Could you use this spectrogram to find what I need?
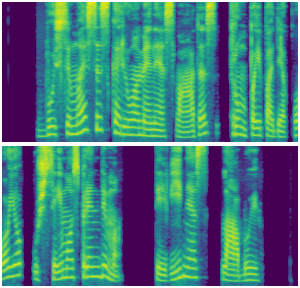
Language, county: Lithuanian, Šiauliai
